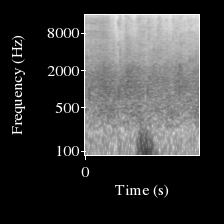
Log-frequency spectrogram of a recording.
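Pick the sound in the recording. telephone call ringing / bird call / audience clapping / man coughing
audience clapping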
